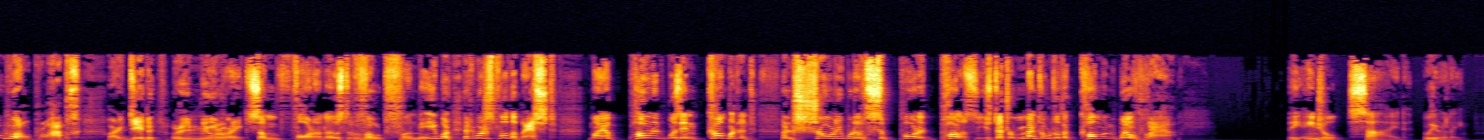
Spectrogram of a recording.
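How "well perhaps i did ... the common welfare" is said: high, loud self-important politician; higher, louder pompous official voice; pompous civil servant. A narrator's reading. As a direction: puff up and boast of your stellar record. Soul justifies rigged election.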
